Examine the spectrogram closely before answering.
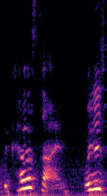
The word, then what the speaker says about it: cos: still pronounced like sine, and we abbreviate the word cosine like C-O-S, but it's still also pronounced like cosine.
